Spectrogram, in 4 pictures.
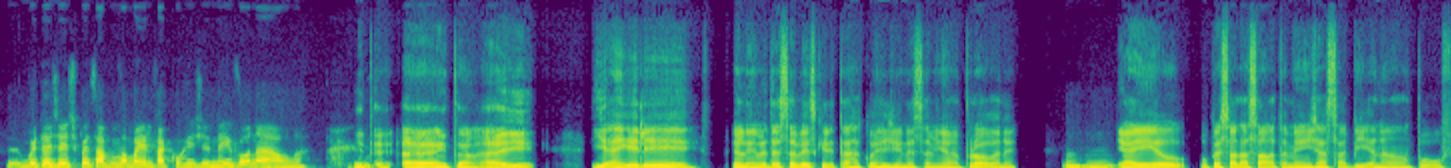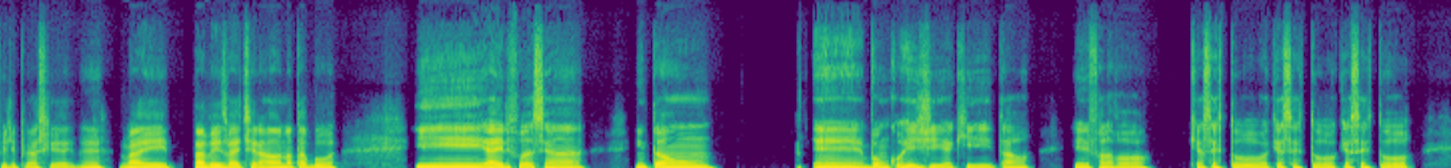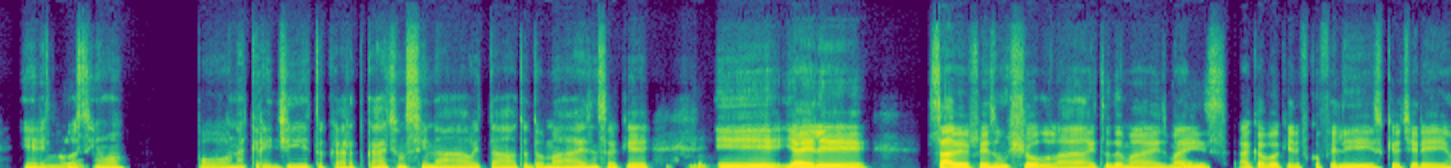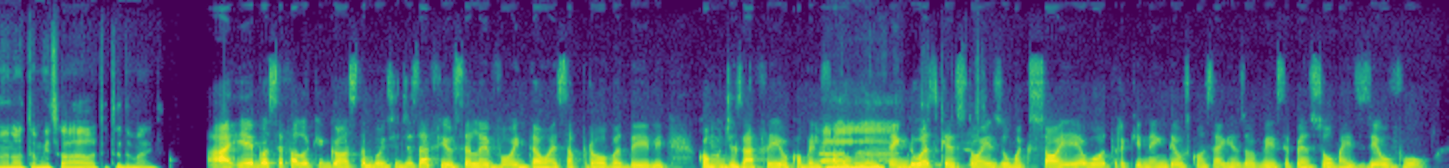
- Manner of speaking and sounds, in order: static; chuckle; chuckle; tapping
- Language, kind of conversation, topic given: Portuguese, podcast, Qual professor marcou a sua vida e por quê?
